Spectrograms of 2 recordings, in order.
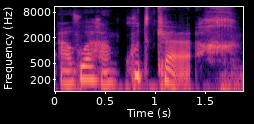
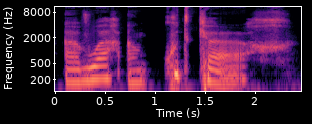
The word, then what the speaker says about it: avoir un coup de cœur: un coup de cœur avoir un coup de cœur quand vous le prononcez très vite vous allez juste entendre une lettre T au milieu avoir un coup de cœur si on a un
